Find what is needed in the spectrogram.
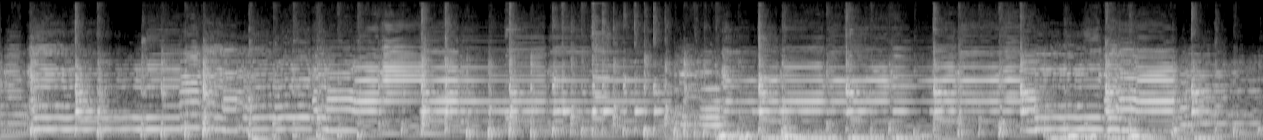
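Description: Violin playing a melodic dhun in raga Mishra Bhairavi, accompanied by tabla playing a quick run of strokes. The deep, booming bass strokes of the bayan come in several stretches. The music comes in loud right at the outset.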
